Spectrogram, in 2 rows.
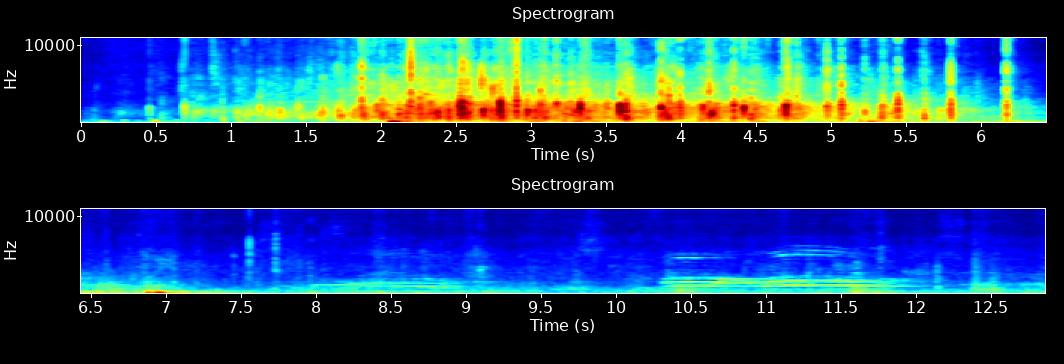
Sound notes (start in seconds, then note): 0.4 audience applauding; 7.9 babies crying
